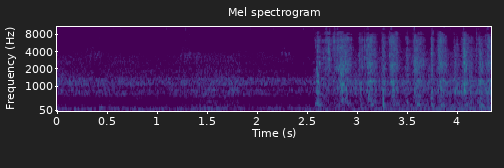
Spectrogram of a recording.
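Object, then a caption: Plastic bottle. A translucent plastic isopropyl alcohol bottle is held up while fingernails tap its side and base. A low, steady hum fills the first two and a half seconds. Then a run of quick, dry, bright plastic taps and clicks starts up and continues over the hum to the end.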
